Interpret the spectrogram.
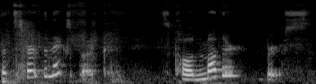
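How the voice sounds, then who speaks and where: A woman reading picture books aloud to young children as a storytime host, animated and pausing to explain things to the listeners. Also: very high voice, noisy background. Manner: animated, explains pictures and words as she goes.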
